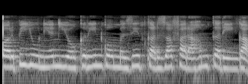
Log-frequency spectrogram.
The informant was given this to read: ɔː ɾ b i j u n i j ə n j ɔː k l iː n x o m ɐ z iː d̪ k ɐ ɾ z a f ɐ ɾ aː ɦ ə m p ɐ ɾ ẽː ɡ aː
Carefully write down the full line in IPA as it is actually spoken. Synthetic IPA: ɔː ɾ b i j uː n i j ə n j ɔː k ɾ iː n k o m ɐ z iː d̪ k ɐ ɾ z a f ɐ ɾ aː ɦ ə m k ɐ ɾ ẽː ɡ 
